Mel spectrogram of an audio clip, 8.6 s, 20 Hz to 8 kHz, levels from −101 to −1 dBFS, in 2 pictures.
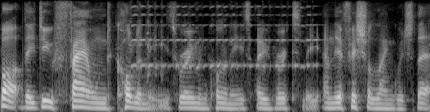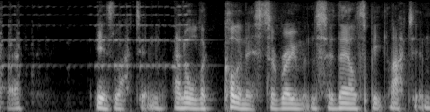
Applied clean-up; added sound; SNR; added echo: neural mask model RNNoise.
